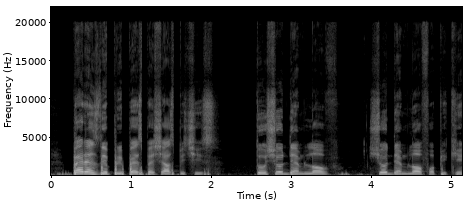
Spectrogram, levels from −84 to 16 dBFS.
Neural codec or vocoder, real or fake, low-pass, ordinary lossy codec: none; real; none; none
